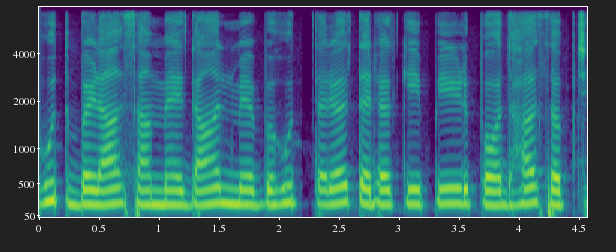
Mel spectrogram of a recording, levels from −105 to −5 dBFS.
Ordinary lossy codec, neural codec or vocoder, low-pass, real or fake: none; none; 7.2 kHz; real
